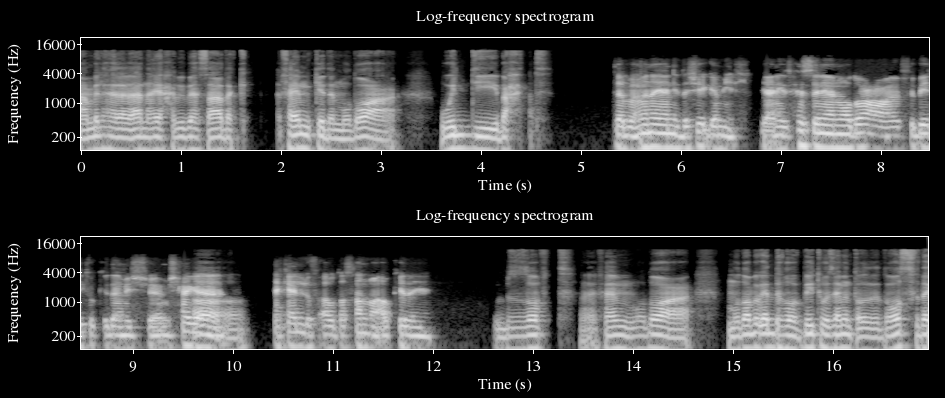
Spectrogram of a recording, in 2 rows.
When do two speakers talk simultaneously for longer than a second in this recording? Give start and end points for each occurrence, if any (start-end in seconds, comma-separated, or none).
none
